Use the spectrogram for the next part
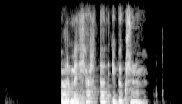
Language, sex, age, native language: Icelandic, female, 50-59, Icelandic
